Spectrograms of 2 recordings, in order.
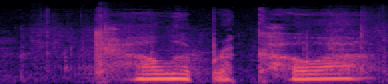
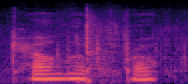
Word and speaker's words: Calibrachoa: I have a really hard time pronouncing the name of this flower. It's called Calibrachoa. Calibrachoa.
